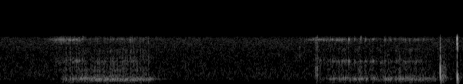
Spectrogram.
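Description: Two soft, rasping breaths about three seconds apart, then a couple of sharp clicks; snoring.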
